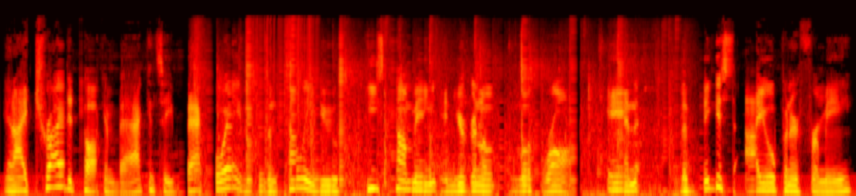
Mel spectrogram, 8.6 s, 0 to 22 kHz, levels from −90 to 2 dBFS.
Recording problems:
crackling; noticeable; at 2.5 s; 15 dB below the speech
electrical hum; faint; throughout; 60 Hz, 25 dB below the speech
choppy; very; 15% of the speech affected
footsteps; noticeable; from 2 to 7 s; peak 6 dB below the speech

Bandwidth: 14.5 kHz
